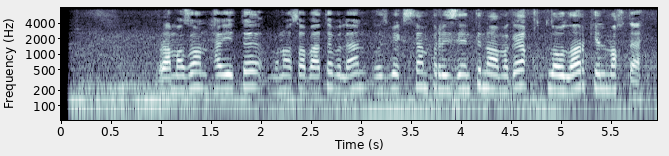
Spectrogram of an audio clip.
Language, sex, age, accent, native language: Uzbek, male, 40-49, Jizzax, Uzbek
